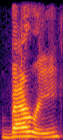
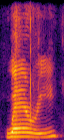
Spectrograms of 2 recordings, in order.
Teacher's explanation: So instead of very, you can hear wary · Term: W and V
